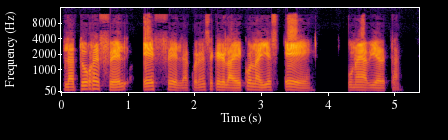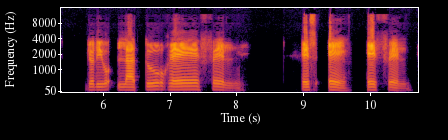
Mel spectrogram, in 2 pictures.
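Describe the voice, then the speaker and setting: A man teaching a beginner French class in Spanish, explaining slowly and mixing in French words. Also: medium pitch, fairly bright tone, clean tone, no echo. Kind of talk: online language class.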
